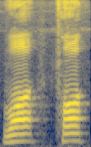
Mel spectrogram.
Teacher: वो फो का उच्चारण स्थल क्या है, दंतोष्ठ, ठीक है, यानी कि दंतोष्ठ, दांत और ओष्ठ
